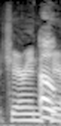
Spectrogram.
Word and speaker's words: Charon: No, Karen? I mean, Charon. – Charon.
